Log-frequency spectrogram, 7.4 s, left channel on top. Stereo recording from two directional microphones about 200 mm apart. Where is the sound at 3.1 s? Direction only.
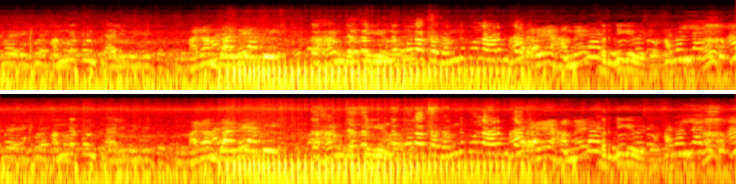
30° right (ahead or behind).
